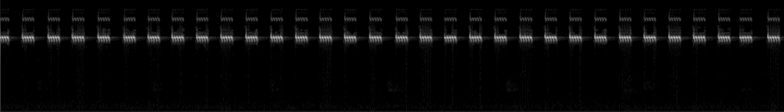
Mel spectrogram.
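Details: Male cricket chirping in a steady, high-pitched series of short pulses, about four per second, each a thin bright trill with a fainter higher overtone; no other sounds.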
